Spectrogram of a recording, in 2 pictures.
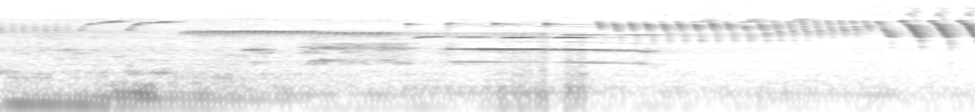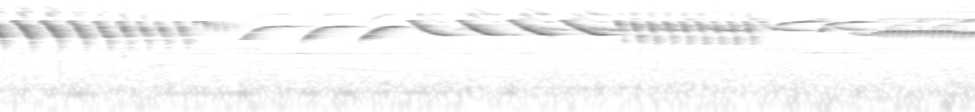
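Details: Atlantic canary, a constant singer with rolls and varied phrasing: held whistles and faint chirps, then long buzzy trills, louder pulsed rolls and strings of quick rising notes.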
